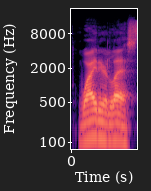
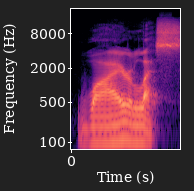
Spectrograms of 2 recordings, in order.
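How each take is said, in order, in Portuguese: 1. O acento está na última sílaba. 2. O acento está na primeira sílaba. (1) "não" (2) "você diminui o less"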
